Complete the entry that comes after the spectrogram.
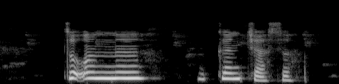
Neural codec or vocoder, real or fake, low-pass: none; real; 7.2 kHz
